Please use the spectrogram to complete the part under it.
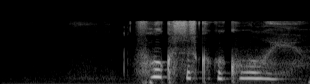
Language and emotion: Russian, sad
